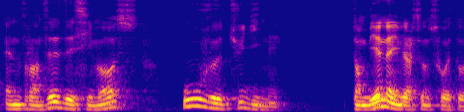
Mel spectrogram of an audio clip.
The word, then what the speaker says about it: dîner: Dîner, ¿qué es? La comida de la noche, dîner. La R no suena.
